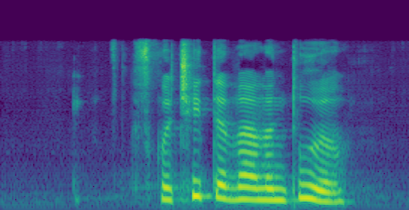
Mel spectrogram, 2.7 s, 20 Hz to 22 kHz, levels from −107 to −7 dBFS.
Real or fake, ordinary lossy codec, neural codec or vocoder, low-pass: fake; none; autoencoder, 22.05 kHz, a latent of 192 numbers a frame, VITS, trained on one speaker; 9.9 kHz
